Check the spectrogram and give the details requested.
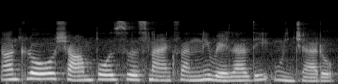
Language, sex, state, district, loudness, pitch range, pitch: Telugu, female, Telangana, Mahabubabad, -15 LUFS, 185-225 Hz, 210 Hz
